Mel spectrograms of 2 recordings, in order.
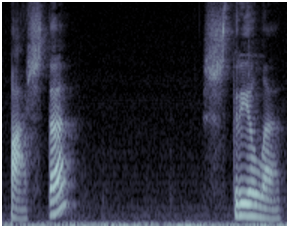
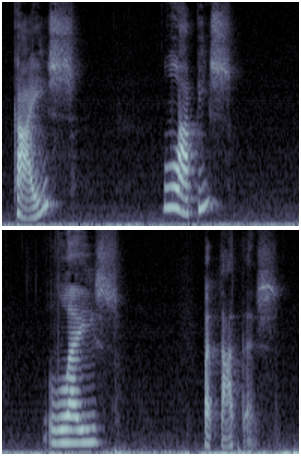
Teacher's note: The sound sh can occur in the middle or at the end of words.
